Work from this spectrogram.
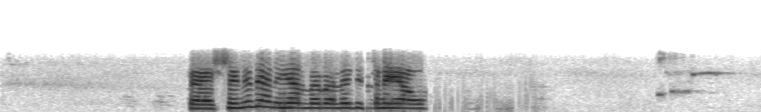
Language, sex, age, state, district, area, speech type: Dogri, female, 45-60, Jammu and Kashmir, Samba, rural, conversation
